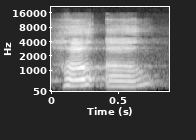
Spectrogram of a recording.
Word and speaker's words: Ho'oponopono: it's Ho'oponopono. So ho, like Ho, apostrophe O, and then pono is Pono.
